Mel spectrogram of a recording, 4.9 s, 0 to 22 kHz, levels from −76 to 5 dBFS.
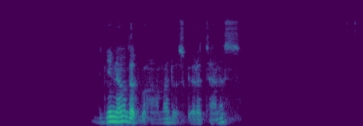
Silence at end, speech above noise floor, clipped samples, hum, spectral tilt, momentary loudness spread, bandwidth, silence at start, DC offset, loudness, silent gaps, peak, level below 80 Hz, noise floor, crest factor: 1.65 s; over 59 dB; under 0.1%; none; -6.5 dB/octave; 16 LU; 12 kHz; 1.3 s; under 0.1%; -32 LUFS; none; -12 dBFS; -72 dBFS; under -90 dBFS; 24 dB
